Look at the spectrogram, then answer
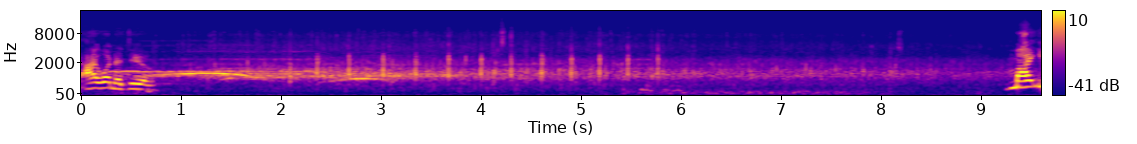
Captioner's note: applause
